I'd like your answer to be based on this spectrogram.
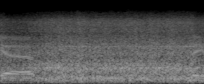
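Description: Water pours off the end of a dissolved air flotation unit into a pond at a high-volume batch treatment site, a loud, close, steady rushing wash with no pauses.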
